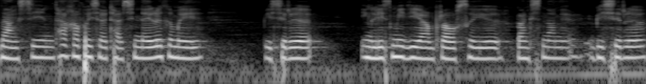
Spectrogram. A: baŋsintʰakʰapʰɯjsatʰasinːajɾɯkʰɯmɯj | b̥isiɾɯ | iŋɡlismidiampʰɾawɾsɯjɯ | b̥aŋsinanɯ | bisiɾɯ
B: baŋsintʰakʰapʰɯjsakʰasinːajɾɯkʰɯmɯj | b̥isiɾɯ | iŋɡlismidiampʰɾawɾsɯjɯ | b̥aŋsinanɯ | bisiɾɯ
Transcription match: A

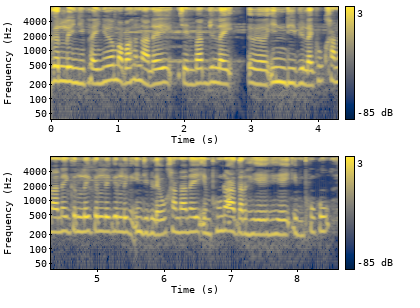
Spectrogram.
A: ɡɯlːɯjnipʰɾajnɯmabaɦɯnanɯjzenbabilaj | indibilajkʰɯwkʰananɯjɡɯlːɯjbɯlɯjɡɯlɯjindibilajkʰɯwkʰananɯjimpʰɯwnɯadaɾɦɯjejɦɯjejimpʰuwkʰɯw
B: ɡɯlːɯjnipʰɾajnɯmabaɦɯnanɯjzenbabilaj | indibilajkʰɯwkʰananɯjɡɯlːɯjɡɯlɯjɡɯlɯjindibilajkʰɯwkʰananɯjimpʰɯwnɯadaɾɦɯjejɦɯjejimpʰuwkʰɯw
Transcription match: B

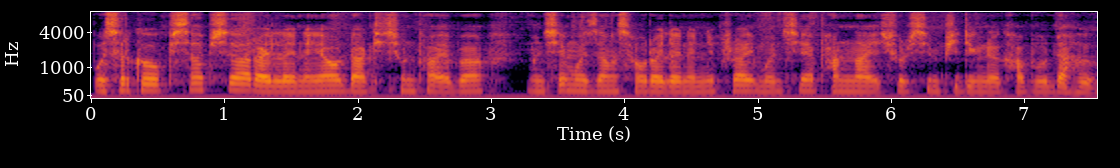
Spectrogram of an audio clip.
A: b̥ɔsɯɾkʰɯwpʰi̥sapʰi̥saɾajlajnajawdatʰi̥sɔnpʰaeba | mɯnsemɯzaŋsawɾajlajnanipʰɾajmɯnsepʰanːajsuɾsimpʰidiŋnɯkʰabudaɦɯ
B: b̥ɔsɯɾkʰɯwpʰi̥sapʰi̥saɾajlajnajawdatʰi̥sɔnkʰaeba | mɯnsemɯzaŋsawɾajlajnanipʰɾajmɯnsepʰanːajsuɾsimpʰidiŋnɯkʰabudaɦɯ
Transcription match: A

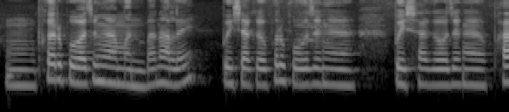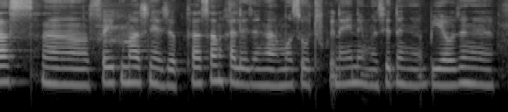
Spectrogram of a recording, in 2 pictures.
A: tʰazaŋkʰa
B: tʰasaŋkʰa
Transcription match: B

